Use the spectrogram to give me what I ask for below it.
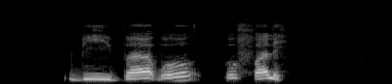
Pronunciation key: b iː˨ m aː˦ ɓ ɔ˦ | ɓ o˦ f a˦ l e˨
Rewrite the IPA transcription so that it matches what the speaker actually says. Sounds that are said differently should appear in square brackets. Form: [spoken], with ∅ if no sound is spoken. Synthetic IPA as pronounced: b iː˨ [b] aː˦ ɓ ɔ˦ | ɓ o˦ f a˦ l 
